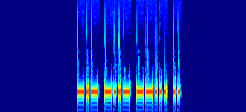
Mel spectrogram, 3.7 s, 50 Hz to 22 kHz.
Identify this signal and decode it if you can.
Morse code, heard as a keyed tone, about 34 wpm, 700 Hz. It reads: KX7I
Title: USA Call Signs - 4 Characters - 2x Character Spacing - 35wpm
